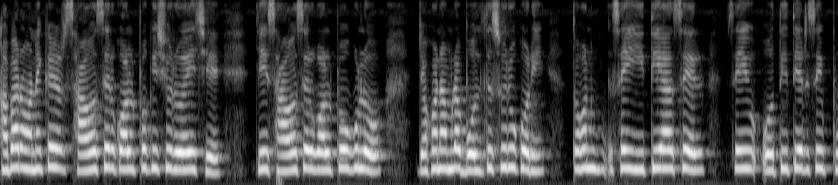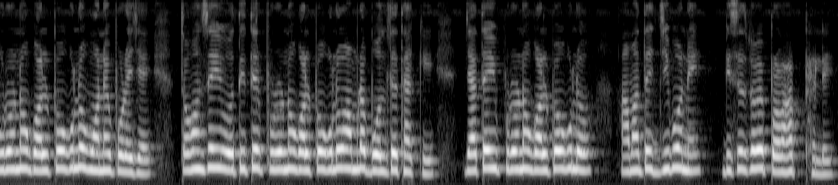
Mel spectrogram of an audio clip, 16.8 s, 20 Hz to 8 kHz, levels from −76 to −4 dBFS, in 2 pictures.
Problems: constant background noise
